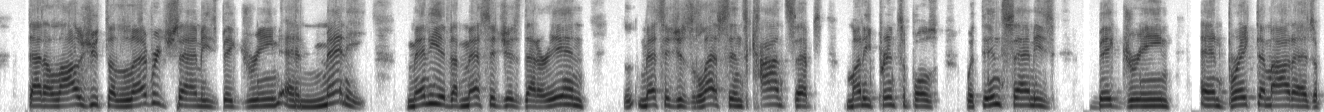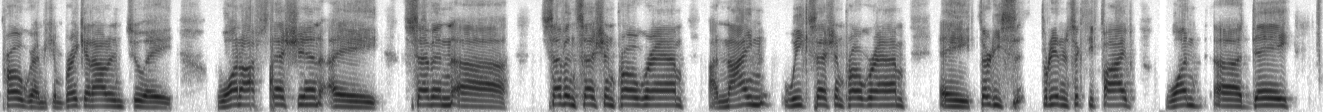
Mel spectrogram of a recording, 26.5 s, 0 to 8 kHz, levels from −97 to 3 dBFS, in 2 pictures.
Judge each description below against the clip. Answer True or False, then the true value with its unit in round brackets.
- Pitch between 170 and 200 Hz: True (185 Hz)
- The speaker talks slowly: True (130 wpm)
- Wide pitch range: False (3.4 semitones)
